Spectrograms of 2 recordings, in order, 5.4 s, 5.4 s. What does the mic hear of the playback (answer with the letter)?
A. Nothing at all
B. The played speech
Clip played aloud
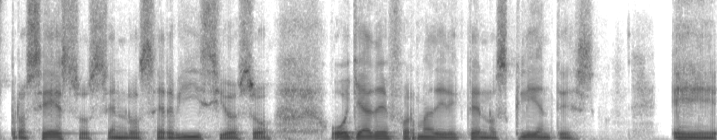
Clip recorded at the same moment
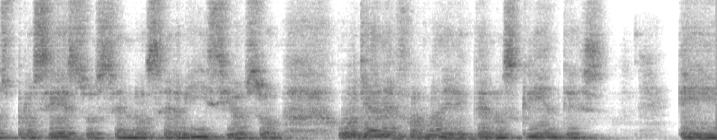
B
